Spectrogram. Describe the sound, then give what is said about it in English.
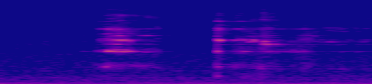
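A silver spoon clinks faintly against stoneware, two bright ringing taps, the second lingering a little longer, over a quiet low hum. “Spoon on stoneware. Yes, I use the silver spoon because the”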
